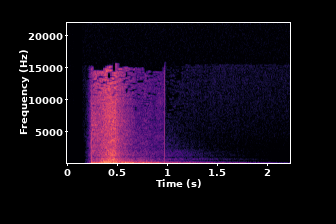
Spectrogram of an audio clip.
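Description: A whoosh sound effect for a logo reveal. It starts sharply about a fifth of a second in and fades over about a second and a half, leaving a low tail that dies away.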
